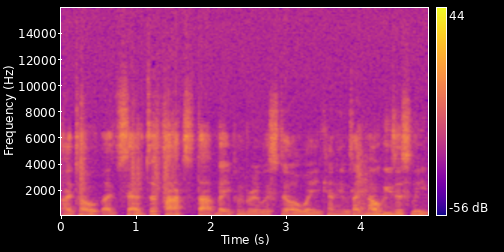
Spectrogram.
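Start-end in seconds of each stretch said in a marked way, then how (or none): none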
